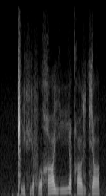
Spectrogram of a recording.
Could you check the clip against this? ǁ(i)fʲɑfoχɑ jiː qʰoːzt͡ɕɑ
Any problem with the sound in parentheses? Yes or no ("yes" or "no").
no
